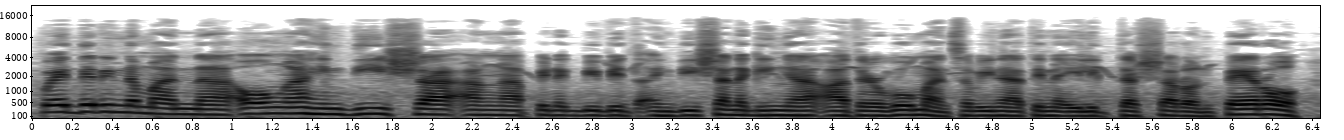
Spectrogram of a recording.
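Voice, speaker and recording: A man's voice: mid-range voice, fairly quick. Male Filipino co-host, mid-range voice, thoughtful casual relationship commentary over audible background noise. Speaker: radio co-host.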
